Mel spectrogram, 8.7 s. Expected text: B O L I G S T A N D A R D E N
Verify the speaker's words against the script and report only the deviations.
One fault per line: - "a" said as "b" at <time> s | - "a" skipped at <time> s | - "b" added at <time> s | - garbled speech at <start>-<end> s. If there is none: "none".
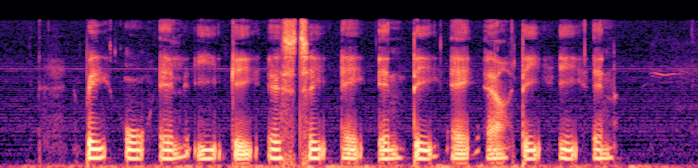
none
